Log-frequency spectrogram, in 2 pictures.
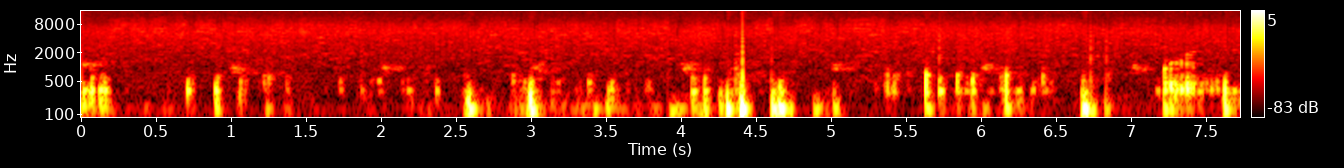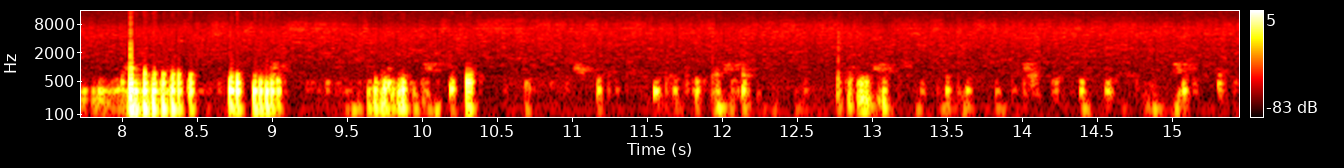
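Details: Fit male's abdomen heard through a stethoscope while he digests a mixed meal; irregular low gurgles and rumbles: ordinary bowel sounds.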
